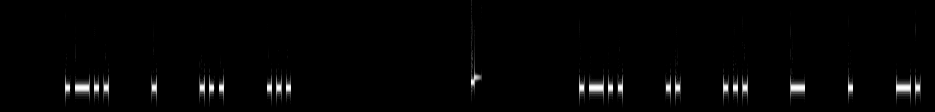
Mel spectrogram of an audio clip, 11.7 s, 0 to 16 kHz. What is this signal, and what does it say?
Morse code, heard as a keyed tone, about 21 wpm, spaced as for 12 wpm, 700 Hz. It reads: LESS LISTEN
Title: 3x Character Spacing - Top 500 Words - 20wpm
